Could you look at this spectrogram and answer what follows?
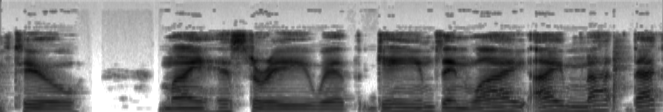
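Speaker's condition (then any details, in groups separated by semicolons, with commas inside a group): Cerebral palsy; mild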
